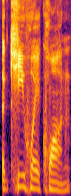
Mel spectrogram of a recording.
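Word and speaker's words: Ke Huy Quan: He had Ki-Hui Kwan. – Ki-Hui Kong? – Ki-Hui Kwan.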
